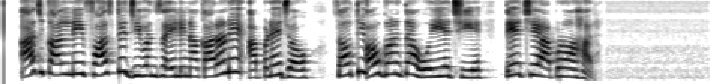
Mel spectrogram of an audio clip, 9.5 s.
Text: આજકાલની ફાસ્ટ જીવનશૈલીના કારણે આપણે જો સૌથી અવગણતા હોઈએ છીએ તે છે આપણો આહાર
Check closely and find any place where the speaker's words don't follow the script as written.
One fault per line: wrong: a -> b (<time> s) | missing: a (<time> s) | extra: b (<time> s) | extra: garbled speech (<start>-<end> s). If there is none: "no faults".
no faults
